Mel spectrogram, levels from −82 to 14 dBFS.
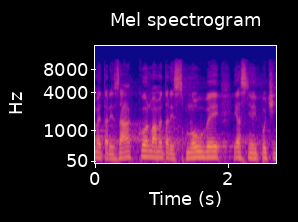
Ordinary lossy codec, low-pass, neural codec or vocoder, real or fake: MP3, 96 kbps; 10.8 kHz; none; real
